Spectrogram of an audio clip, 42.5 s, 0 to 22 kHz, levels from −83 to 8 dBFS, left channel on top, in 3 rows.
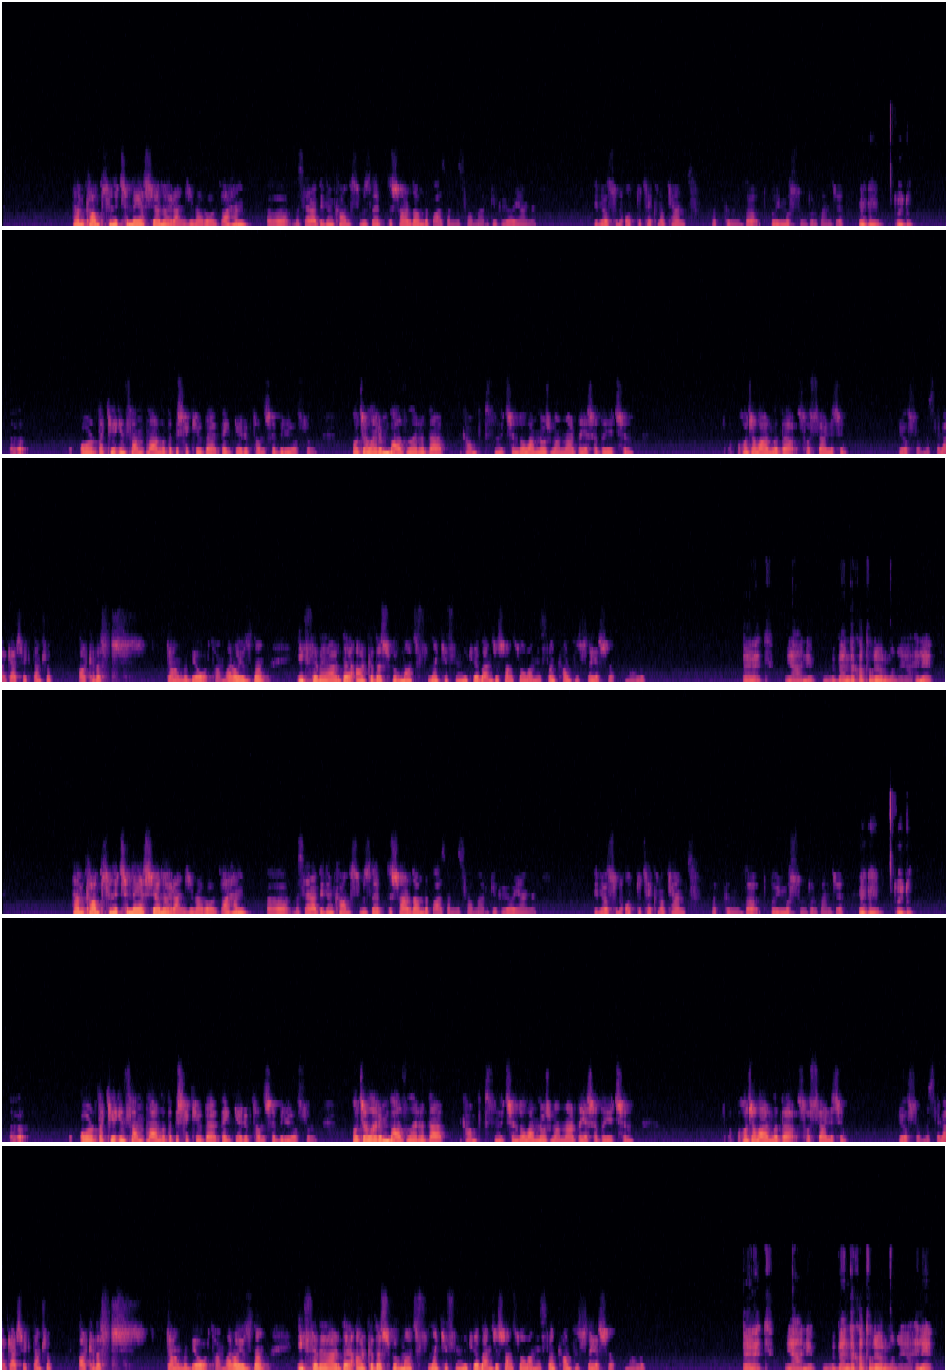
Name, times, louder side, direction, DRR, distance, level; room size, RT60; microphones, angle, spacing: voice 1, 1.1-3.7 4.0-8.0 8.9-10.2 10.9-12.6 14.3-14.5 15.3-18.9 19.4-20.8 21.1-23.6 25.2-26.8 27.6-29.1 29.5-30.4 30.8-32.5 32.7-38.0, right 2 dB, 45° right, 1.7 m, -26 dB
voice 2, 12.9-13.7 39.4-42.3, right 2 dB, 70° right, 2.7 m, -28 dB
head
